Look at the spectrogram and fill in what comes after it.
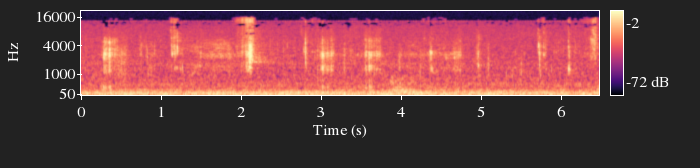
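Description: A person chewing and eating from a paper takeout box with a plastic fork: mouth sounds with scattered small clicks and rustles, over a steady low background hum.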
